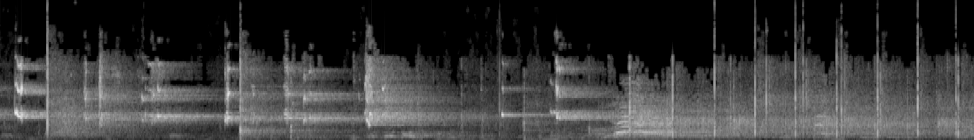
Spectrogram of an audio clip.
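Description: Rackets strike a shuttlecock in a quick rally in an echoing hall.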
